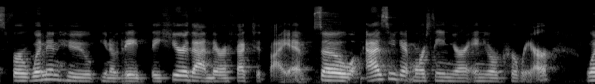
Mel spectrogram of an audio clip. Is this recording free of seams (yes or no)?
yes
